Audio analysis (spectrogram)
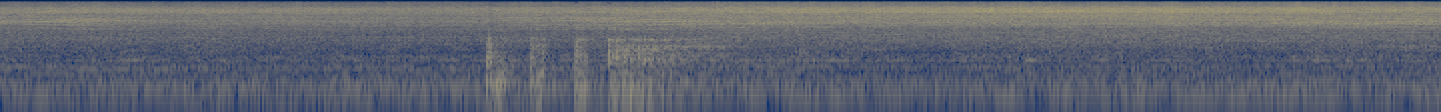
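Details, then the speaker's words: Newly replaced gas boiler with three circulator zones (old flow checks removed, high vent added) filling before purging: a steady hiss of water in the pipes with a few brief clanks and no dripping; no leaks. "Well, I don't have any leaks. Let it fill and make sure I got no leaks for us before I start getting too crazy here."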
